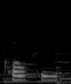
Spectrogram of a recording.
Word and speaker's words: Ko-fi: I heard some people pronouncing it Ko-Fi. Or Kofi. Or Kofi. I pronounce it Kofi, so...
